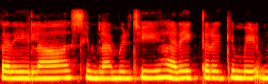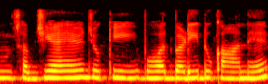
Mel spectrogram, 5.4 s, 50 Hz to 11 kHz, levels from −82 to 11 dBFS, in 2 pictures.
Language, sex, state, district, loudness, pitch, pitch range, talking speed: Hindi, female, Uttar Pradesh, Muzaffarnagar, -14 LUFS, 225 Hz, 220-235 Hz, 180 wpm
